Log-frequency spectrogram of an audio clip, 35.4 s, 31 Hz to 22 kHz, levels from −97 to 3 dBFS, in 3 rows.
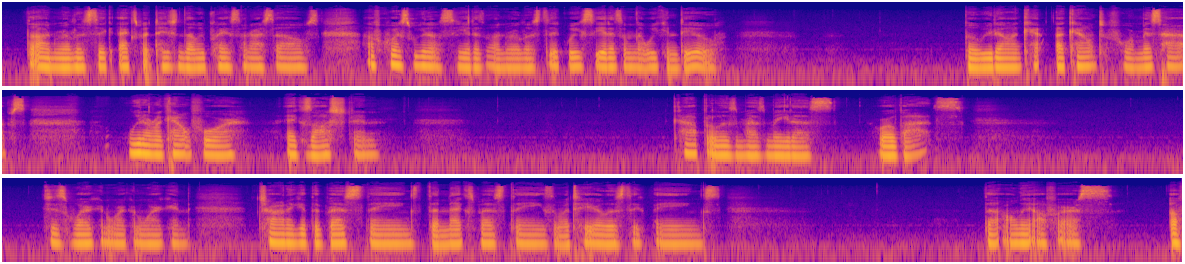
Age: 30-49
